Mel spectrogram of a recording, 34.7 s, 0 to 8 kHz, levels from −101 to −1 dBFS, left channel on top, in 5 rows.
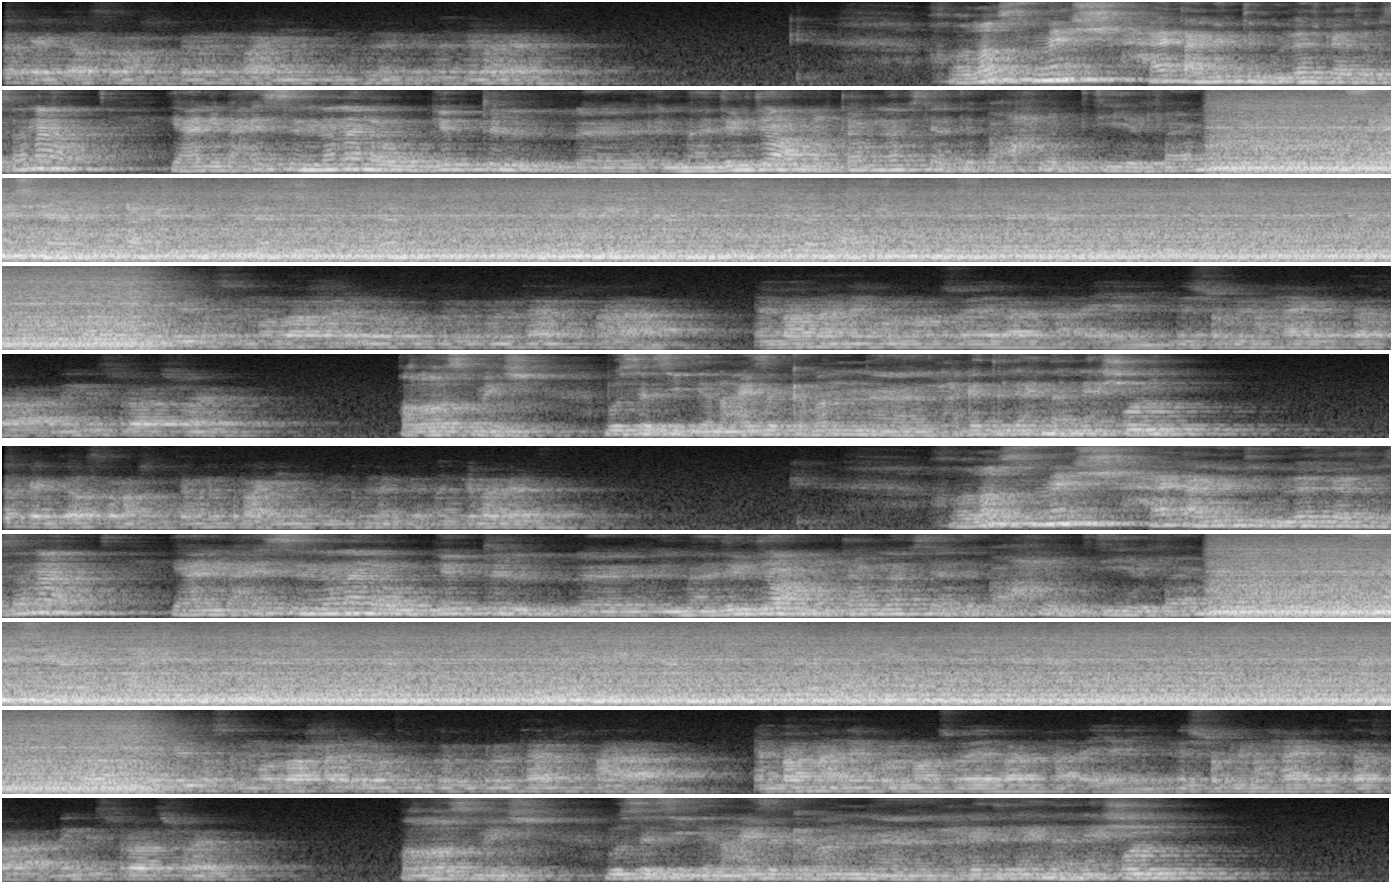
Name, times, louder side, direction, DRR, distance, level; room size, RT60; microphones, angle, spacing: voice 1, 0.0-2.7 13.5-13.8 16.4-17.0 21.0-24.2 24.6-28.9 33.4-33.6, right 1 dB, 75° right, -4 dB, 2.1 m, -28 dB
voice 2, 4.2-7.4 7.8-13.1 13.6-19.6 19.8-20.9 29.8-33.6, left 1 dB, 85° left, 0 dB, 1.3 m, -22 dB
sound 1, 12.9-21.5, equal, 10° left, 1.2 m, -16 dB
7.2 x 6.9 x 3.0 m, 1.0 s
head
